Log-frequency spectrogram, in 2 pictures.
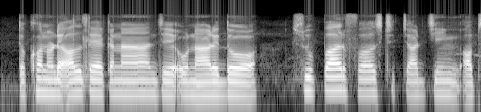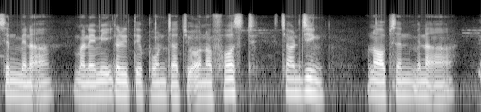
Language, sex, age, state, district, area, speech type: Santali, male, 18-30, West Bengal, Purba Bardhaman, rural, spontaneous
